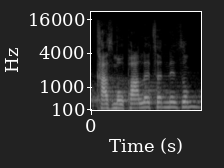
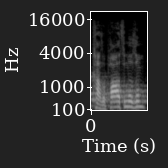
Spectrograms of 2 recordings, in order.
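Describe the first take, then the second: First: The word is said slowly and deliberately. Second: The word is said at normal speed.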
